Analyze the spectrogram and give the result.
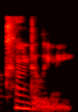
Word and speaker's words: Kundalini: But the question I have for you is, explain Kundalini to, did I say that right? Kundalini or Kundalini? – Kundalini.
